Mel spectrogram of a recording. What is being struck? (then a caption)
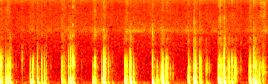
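Waffle-textured fabric cleaning cloth. Fingernails scratch a yellow waffle-textured cleaning cloth held in both hands. The result is a steady run of short, muffled, scratchy bursts with a heavy low rumble and separated by brief pauses.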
